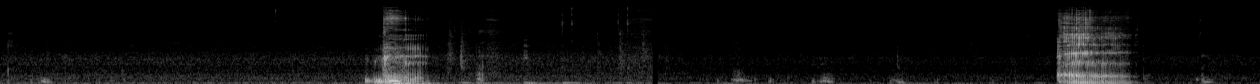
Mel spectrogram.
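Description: Two loud, low, rumbling burps several seconds apart, with faint room noise and small sounds between.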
